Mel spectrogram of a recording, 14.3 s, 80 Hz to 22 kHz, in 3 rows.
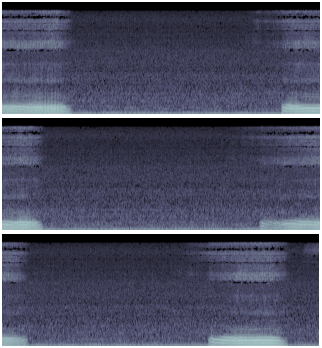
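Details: Man snoring in deep sleep: loud, buzzing snores on each in-breath, about 14 a minute, separated by quiet pauses over a steady room hum; snoring.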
